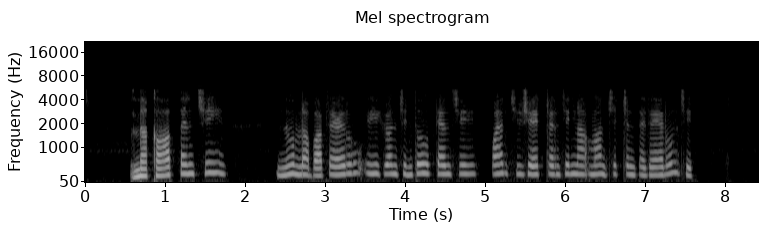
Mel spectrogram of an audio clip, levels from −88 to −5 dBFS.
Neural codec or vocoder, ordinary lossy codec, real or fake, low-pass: codec, 16 kHz in and 24 kHz out, 0.6 kbps, FocalCodec, streaming, 2048 codes; none; fake; 5.4 kHz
